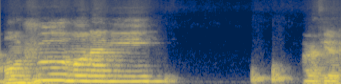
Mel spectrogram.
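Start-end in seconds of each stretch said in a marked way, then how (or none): 0.0-1.7 bonjour, mon ami sung up high, French style; friendly French greeting. Shown as a demonstration. Teacher to pupils, a sung-up French greeting. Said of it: "I could say that".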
